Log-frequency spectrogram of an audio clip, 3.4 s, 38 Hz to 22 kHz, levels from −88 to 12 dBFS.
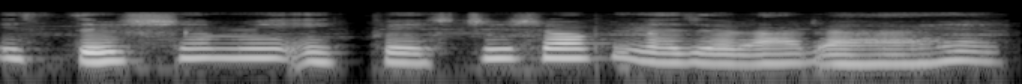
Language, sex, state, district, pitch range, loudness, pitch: Hindi, female, Assam, Kamrup Metropolitan, 195-275 Hz, -19 LUFS, 220 Hz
